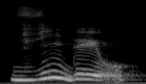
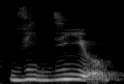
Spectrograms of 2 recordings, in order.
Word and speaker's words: vidéo: Par exemple : Élisa, vélo, vidéo. Vidéo et non pas vidio comme je l'entends aussi parfois.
